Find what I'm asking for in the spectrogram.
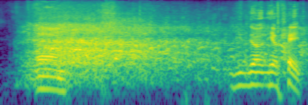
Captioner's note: laughter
